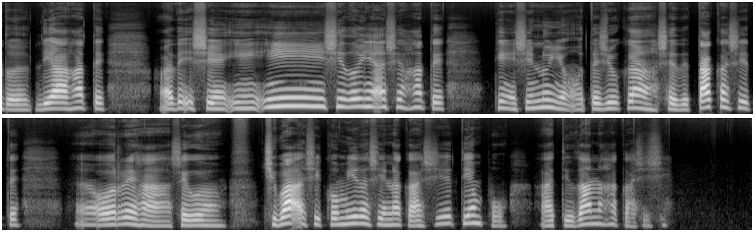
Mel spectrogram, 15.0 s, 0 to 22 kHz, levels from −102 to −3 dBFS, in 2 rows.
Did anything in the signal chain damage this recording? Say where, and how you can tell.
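No, nothing in the chain audibly damaged this speech.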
